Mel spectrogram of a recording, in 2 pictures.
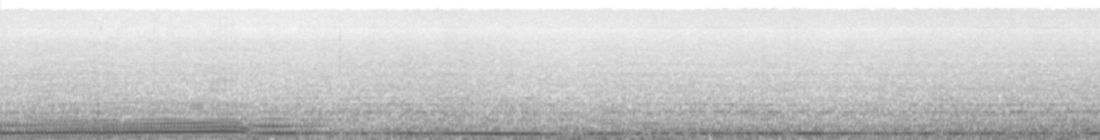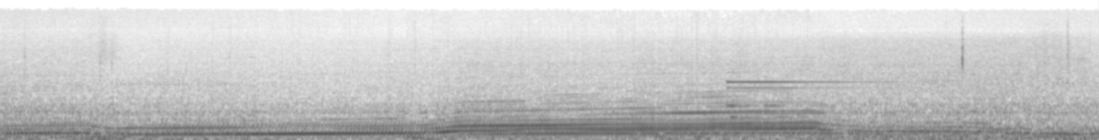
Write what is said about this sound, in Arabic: فعلا البي ام عطتك جيب يحسسك كأنك في سوبرا. صوت، استجابة محرك، لمسة بريك، الشيفتنج في الجير ولا أروع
